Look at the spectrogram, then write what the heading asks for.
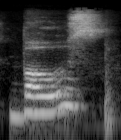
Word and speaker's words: Bose: polo banana banana republic bose z sound bose lint don't pronounce the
